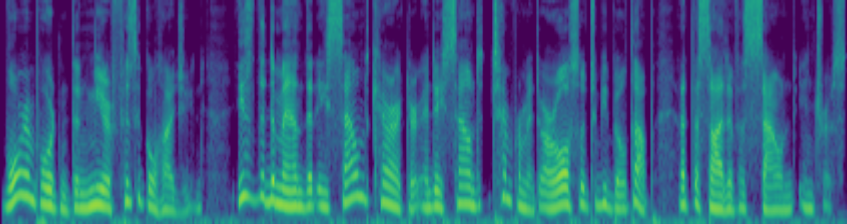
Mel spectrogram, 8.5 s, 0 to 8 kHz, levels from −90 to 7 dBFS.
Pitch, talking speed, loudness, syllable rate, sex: 170 Hz, 210 wpm, -19 LUFS, 6.1 syllables/s, male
